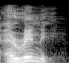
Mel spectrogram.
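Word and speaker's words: erini (εἰρήνη): When I did my research, I realized that I was surprised because the word peace in this context in the Greek says erini, the Jewish pronunciation, erini.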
